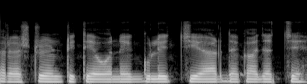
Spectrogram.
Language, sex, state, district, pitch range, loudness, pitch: Bengali, male, Assam, Hailakandi, 120-130 Hz, -15 LUFS, 125 Hz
